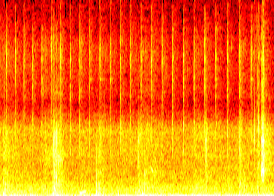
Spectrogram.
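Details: Hybrid bike while pedalling, light irregular creaking and clicking ticks over wind and road rumble, intermittent and worsening as the ride goes on: grinding worn bottom bracket bearings.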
